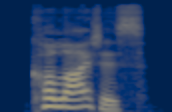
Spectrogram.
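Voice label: "colitis" English, British; kəˈlaɪ.təs; kuh-LIGH-tuhss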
